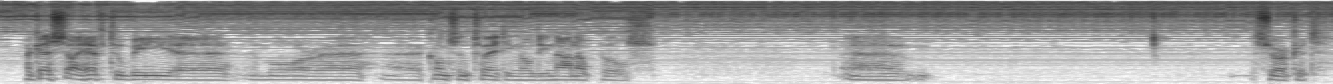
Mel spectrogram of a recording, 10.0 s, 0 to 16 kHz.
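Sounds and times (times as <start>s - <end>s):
electrical hum and high whine: 0.0s - 10.0s.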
